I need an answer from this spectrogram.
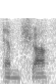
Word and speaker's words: Ernshoff: And it's just 2 syllables, Ernshoff, and so it's not complicated at all.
